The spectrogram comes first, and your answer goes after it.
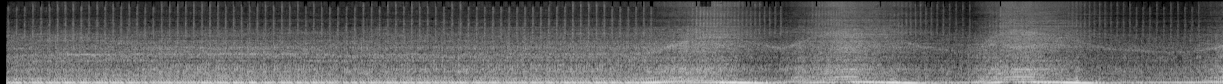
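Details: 2000 Triumph 955i Sprint triple at about 105,000 km: fast, light metallic ticking at idle and on two revs. Valve clearances were set and the cam chain replaced, but it still ticks; the tensioner is original; cause unknown.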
